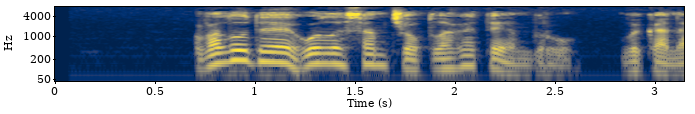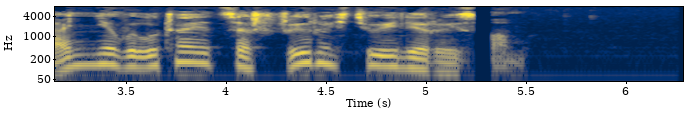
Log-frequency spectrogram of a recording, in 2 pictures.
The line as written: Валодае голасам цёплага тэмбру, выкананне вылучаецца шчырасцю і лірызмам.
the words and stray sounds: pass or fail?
fail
